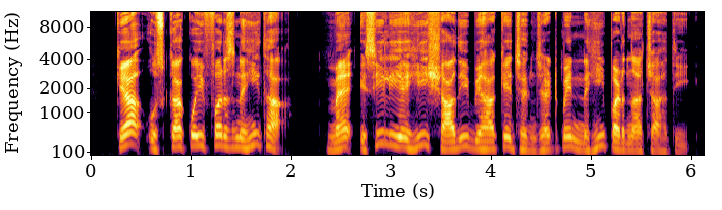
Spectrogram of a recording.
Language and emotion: Hindi, neutral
